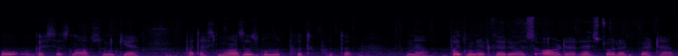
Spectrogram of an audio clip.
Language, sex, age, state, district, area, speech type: Kashmiri, female, 45-60, Jammu and Kashmir, Srinagar, urban, spontaneous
